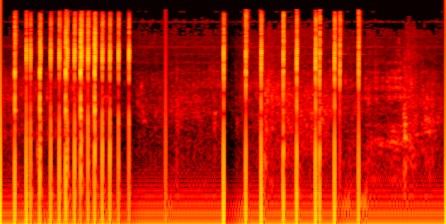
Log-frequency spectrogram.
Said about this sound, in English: And he's gathered all of these recordings of sperm whales talking.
